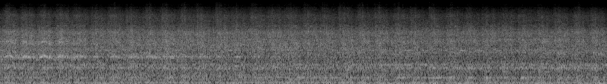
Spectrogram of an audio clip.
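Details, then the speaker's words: Turbo V8 Chevrolet Avalanche with GT45 turbo at first startup idle: faint repeating chop about three pulses a second, mild compressor surge; dump valve suspected of leaking slightly. "turbo's doing a little surging still chopping"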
